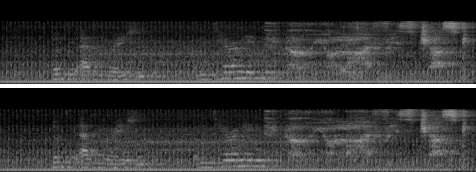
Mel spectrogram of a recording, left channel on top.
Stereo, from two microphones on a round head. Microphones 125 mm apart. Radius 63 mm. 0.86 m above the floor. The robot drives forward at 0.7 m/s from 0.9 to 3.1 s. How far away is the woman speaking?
About 2 m.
